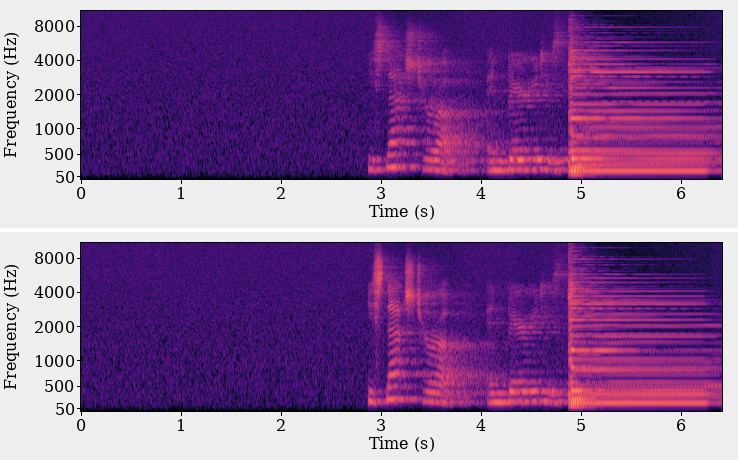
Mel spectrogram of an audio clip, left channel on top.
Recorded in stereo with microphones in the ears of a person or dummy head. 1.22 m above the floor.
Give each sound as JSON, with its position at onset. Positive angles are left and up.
{"t": 2.9, "sound": "a woman speaking", "side_deg": -55, "distance_m": 0.6}
{"t": 4.9, "sound": "a guitar", "side_deg": -25, "distance_m": 2.0}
